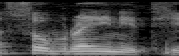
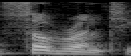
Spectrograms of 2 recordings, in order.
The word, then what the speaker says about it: sovereignty: 발음에 유의 하셔야 되는데 쏘 브레인이 t 이런식이 아니구요 서브 런 티 가 되겠습니다 컴프리 파워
